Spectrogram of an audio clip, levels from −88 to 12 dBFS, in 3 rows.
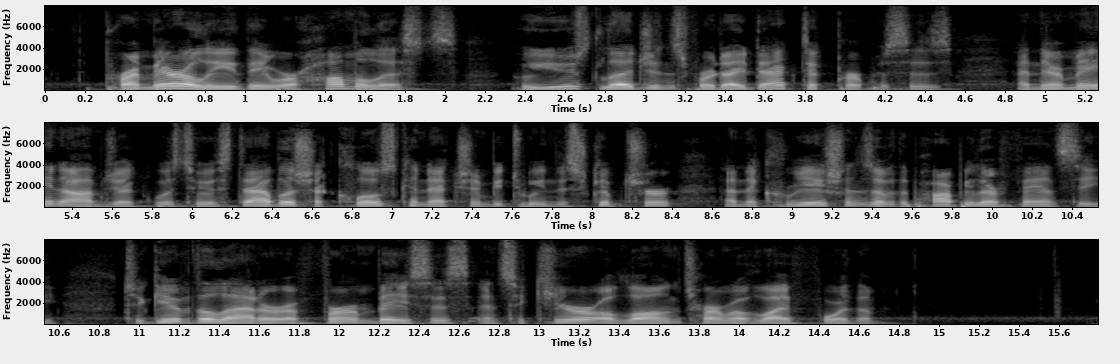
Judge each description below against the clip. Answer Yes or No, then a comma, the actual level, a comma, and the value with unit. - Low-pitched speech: Yes, low, 125 Hz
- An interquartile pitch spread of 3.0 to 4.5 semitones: No, average, 5.2 semitones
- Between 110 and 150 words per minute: No, average, 175 wpm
